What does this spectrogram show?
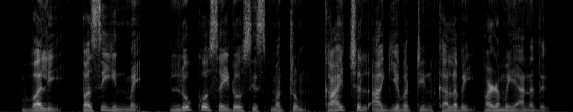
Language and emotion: Tamil, neutral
